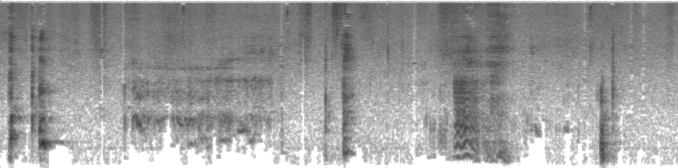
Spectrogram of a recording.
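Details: Dog with hiccups: short, abrupt gulping sounds spaced irregularly across five seconds in a quiet room: hiccups.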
